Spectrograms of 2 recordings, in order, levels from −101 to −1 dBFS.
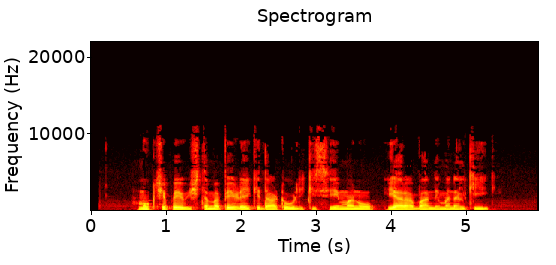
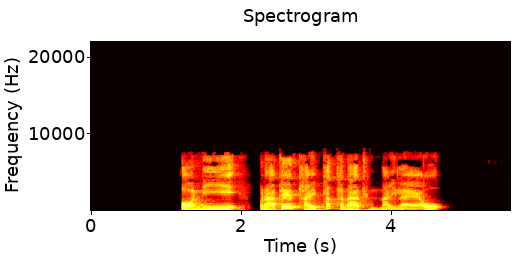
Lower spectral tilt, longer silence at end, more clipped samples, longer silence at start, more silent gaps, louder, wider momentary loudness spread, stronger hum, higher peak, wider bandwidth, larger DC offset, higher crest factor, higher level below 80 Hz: first, -7.5 dB/octave vs -5 dB/octave; second, 0.7 s vs 0.95 s; neither; second, 0.6 s vs 1.2 s; second, none vs 2.17-2.25 s; second, -27 LUFS vs -18 LUFS; second, 6 LU vs 10 LU; neither; second, -10 dBFS vs -2 dBFS; first, 9.8 kHz vs 8 kHz; neither; about the same, 18 dB vs 18 dB; first, -48 dBFS vs -56 dBFS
